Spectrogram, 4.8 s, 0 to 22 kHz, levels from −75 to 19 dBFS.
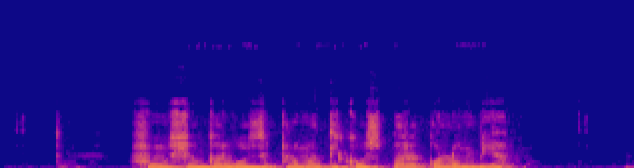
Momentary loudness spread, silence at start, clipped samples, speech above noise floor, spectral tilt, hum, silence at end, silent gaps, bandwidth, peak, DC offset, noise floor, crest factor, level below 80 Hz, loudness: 8 LU; 1 s; under 0.1%; 48 dB; -6.5 dB/octave; none; 0.9 s; none; 7.8 kHz; -2 dBFS; under 0.1%; -58 dBFS; 12 dB; -32 dBFS; -11 LUFS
